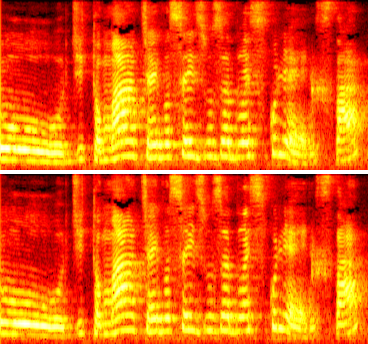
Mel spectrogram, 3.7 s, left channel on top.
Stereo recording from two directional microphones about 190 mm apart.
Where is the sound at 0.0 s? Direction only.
5° right (ahead or behind).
